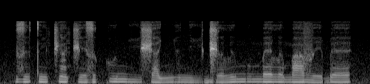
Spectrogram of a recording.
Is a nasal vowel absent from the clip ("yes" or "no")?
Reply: no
